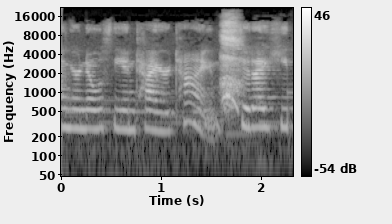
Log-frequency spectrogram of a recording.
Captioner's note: gasp noise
